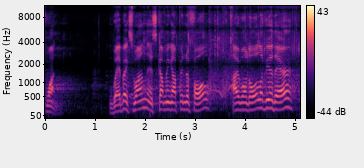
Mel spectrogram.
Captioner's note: applause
